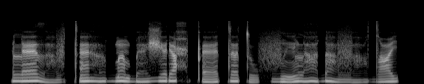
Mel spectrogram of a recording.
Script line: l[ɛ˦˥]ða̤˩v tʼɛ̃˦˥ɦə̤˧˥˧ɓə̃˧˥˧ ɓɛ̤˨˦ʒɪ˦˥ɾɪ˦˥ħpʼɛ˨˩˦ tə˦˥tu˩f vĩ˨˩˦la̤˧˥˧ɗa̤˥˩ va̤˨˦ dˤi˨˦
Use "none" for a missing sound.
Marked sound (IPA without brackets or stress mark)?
ɛ˦˥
